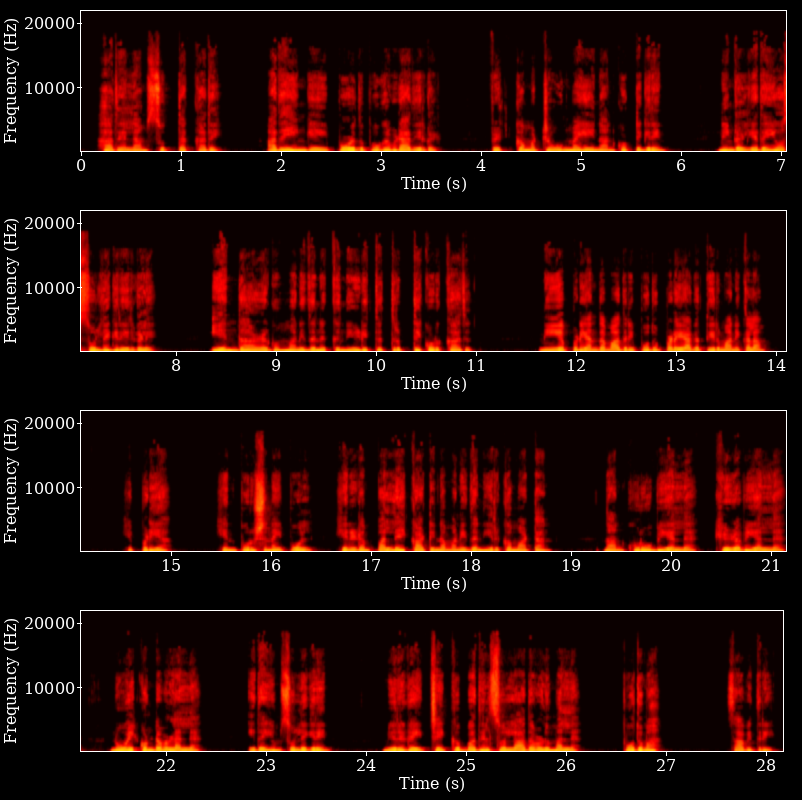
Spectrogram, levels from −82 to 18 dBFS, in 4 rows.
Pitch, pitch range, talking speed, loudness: 200 Hz, 185-240 Hz, 115 wpm, -24 LUFS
